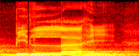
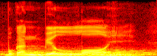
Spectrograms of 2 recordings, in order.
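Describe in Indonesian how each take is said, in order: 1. Vokal setelah dua l adalah 'a' tipis. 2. Vokal setelah dua l adalah 'o' tebal. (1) "Pakai a"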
